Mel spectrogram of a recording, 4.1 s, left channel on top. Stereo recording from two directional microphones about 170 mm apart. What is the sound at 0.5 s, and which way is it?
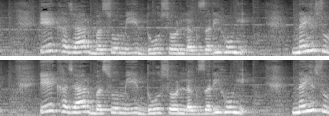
A woman's voice, 20° right (ahead or behind).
